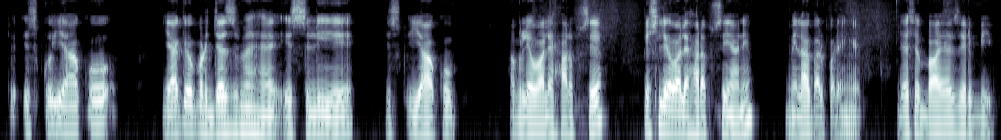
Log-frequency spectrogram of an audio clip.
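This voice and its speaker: A man teaching a Qaida reading lesson, patiently asking questions and answering them himself, with drawn-out syllable recitation. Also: medium pitch, gravelly, no echo, studio quality.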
